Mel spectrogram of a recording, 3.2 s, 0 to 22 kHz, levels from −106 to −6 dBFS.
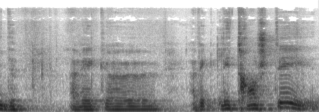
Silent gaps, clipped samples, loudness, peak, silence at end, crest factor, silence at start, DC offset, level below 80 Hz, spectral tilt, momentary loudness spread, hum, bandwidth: none; under 0.1%; -27 LUFS; -10 dBFS; 0 s; 18 dB; 0 s; under 0.1%; -54 dBFS; -6 dB/octave; 13 LU; none; 16.5 kHz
